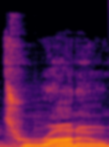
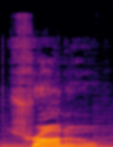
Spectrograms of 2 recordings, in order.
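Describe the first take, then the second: First: The word is said with all its syllables. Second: The word is said short, with syllables dropped. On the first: It can pass for a local. "maybe it can pass" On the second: The speaker is clearly a local. "if you just say Toronto, then they really know you're legit"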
